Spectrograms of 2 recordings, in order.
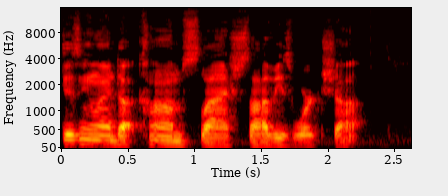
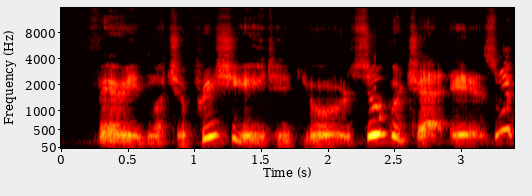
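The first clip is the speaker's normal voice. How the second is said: slow, drawn-out, creepy and silly little creature voice; 4 dB louder than usual. Streamer thanks a viewer for a five-dollar super chat: silly Yoda voice. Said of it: "say in a silly Yoda voice".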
